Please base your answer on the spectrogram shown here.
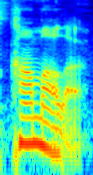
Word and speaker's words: Kamala: was Kamala it's Kam it's not cra it's Kamala not now in my head Kamala thought was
